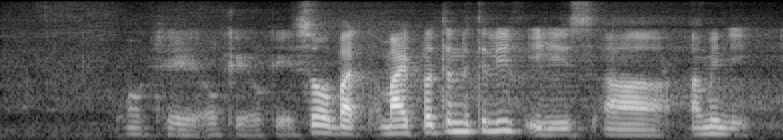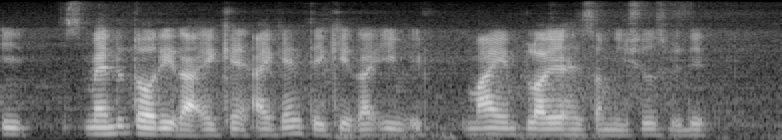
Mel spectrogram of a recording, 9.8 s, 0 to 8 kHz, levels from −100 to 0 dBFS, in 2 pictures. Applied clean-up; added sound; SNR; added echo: none; none; none; none.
